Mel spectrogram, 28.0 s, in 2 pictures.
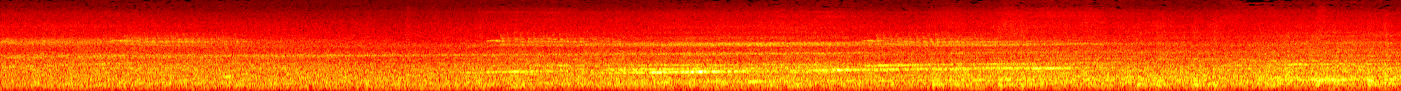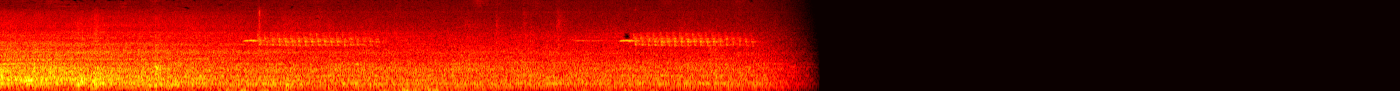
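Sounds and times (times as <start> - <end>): wheels rumbling on rail: 0.0 - 22.0.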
